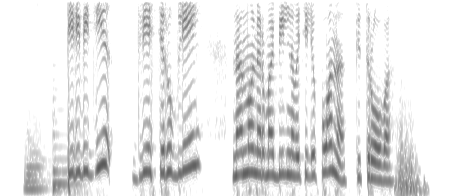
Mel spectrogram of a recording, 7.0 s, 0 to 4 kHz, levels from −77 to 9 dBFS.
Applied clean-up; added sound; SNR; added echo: classical method spectral subtraction.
